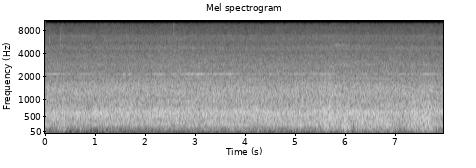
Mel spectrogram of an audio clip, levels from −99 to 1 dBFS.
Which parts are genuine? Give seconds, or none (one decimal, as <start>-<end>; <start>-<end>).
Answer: 0.0-3.7; 5.3-5.7; 6.8-8.0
